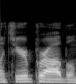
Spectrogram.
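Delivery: put-on angry tone. Recounting an anime flashback, the speaker acts out a character confronting a kid in a mock-angry tone. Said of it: "Like in an angry tone".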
